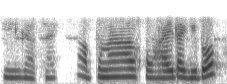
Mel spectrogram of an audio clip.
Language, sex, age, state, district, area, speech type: Assamese, female, 18-30, Assam, Jorhat, urban, conversation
